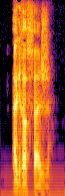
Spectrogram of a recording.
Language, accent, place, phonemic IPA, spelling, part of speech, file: French, France, Lyon, /a.ɡʁa.faʒ/, agrafage, noun, LL-Q150 (fra)-agrafage.wav
- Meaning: stapling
